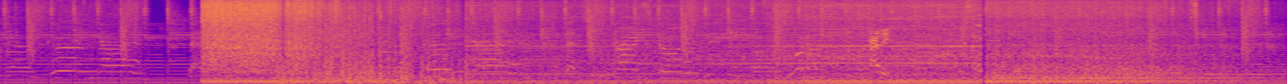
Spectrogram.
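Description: Music, then about two seconds in a loud, steady drone of a light aircraft's engine and propeller heard from inside the cabin, with music still faintly under it.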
